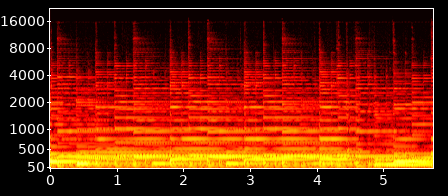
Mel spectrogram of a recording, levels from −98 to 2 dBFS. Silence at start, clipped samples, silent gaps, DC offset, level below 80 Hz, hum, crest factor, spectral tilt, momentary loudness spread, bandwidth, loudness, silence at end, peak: 0 s; under 0.1%; none; under 0.1%; -46 dBFS; none; 14 dB; -9 dB/octave; 5 LU; 7.6 kHz; -24 LUFS; 0 s; -8 dBFS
